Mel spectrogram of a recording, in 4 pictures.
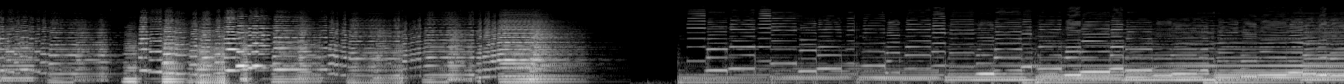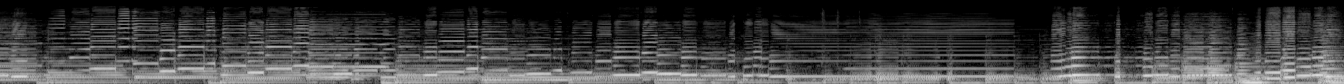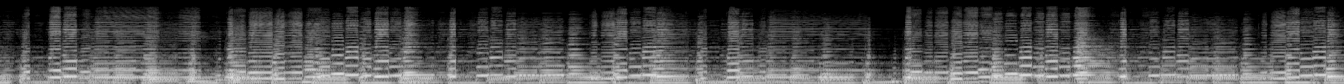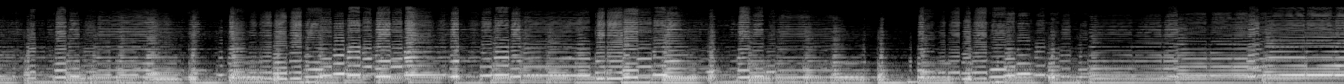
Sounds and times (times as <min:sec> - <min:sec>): Music: 0:00.0 - 0:53.7.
